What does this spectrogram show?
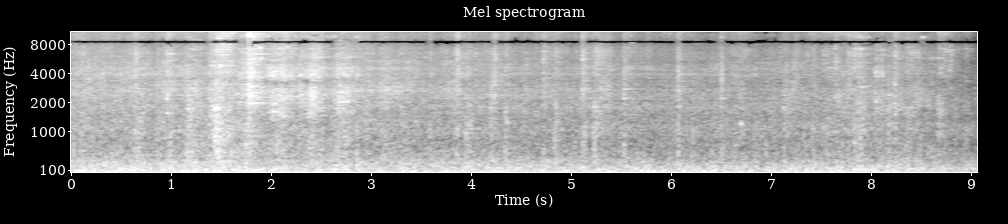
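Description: Freight cars (gondolas and tank cars) rolling slowly past behind a pair of EMD SW1500 switch engines, with a steady low rumble and irregular wheel clicks and clanks over the rail joints. The clicks are busiest a second or two in, and the rumble eases a little toward the end.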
